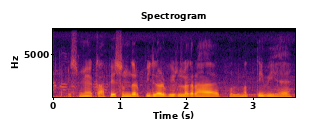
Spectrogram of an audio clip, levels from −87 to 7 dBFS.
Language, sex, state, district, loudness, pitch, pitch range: Hindi, male, Jharkhand, Garhwa, -15 LUFS, 135 Hz, 130-140 Hz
